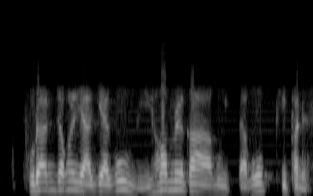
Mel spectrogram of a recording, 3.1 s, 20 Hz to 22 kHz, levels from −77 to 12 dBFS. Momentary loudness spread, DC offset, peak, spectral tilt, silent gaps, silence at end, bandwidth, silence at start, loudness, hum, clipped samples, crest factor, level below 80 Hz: 6 LU; under 0.1%; -8 dBFS; -8.5 dB/octave; none; 0.05 s; 5.8 kHz; 0.3 s; -25 LUFS; none; under 0.1%; 18 dB; -74 dBFS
